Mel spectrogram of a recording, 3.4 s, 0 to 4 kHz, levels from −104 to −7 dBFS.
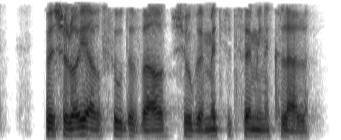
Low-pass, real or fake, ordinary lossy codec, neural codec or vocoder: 3.6 kHz; real; MP3, 32 kbps; none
